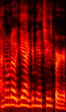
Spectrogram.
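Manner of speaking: acted flustered, embarrassed tone. Retelling a student's reply during an online speech: imitating an embarrassed kid. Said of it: "the kid is so embarrassed".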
